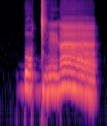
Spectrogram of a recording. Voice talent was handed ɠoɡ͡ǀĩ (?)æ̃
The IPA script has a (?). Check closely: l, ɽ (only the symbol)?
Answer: ɽ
